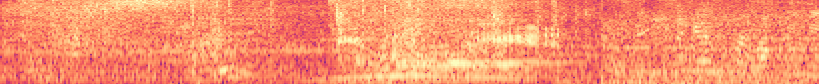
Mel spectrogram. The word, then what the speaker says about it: Mjolnir: Milner. Mjolnir.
